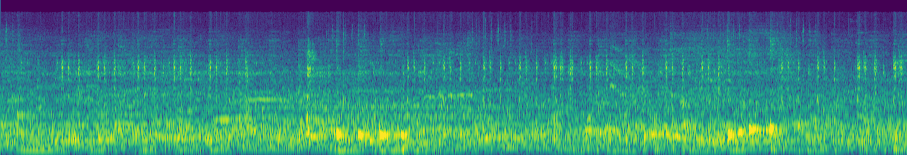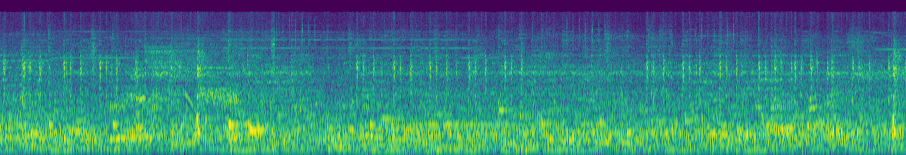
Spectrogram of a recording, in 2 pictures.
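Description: Video slot machine's free-games bonus music playing as the reels spin and pay out, with background voices.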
